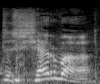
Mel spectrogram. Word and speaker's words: Sharva: Sharva, Sarva. See how beautiful the mantra is in using a small change in how you pronounce the name makes it all the different. Makes it all completely different.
